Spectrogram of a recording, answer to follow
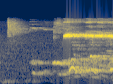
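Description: A referee's whistle sounds in one long, steady blast starting just past halfway, stopping the wrestling bout because a wrestler has been hurt. A voice cries out under it.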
